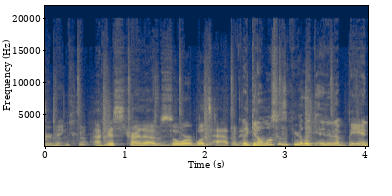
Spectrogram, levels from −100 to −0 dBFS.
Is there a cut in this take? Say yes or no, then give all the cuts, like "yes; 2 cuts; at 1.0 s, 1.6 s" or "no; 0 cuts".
no; 0 cuts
